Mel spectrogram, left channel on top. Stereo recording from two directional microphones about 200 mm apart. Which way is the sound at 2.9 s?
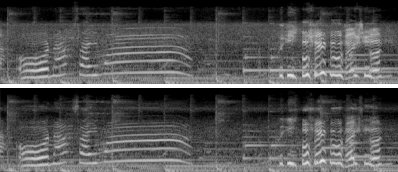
Centre (ahead or behind).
